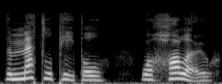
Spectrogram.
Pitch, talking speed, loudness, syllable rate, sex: 220 Hz, 135 wpm, -17 LUFS, 5.1 syllables/s, female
